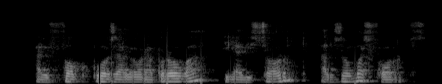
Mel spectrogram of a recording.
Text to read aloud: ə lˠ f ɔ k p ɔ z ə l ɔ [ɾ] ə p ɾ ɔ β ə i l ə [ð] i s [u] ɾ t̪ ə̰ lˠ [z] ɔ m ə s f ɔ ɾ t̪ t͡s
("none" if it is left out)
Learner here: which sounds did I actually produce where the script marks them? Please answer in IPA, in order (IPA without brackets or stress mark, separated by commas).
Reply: ɾ, ð, ɔ, z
